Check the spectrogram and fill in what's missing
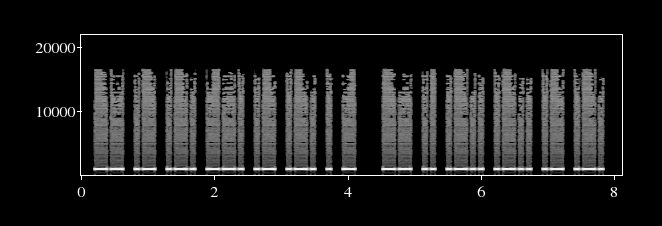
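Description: Morse code, heard as a keyed tone, about 20 wpm, 1000 Hz. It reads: MARGARET MILLAR
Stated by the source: Morse quote practice at 20 wpm.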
